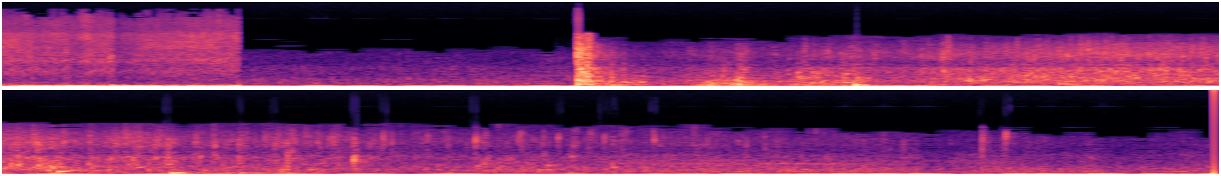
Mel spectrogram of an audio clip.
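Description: A rock plunges into shallow creek water beside a toy Lego boat: one heavy splash about three seconds in, then several seconds of splashing and sloshing water with a few low thumps. Before it, running water is heard, and it cuts off suddenly about a second in; after the cut everything sounds deep and muffled.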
